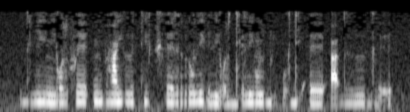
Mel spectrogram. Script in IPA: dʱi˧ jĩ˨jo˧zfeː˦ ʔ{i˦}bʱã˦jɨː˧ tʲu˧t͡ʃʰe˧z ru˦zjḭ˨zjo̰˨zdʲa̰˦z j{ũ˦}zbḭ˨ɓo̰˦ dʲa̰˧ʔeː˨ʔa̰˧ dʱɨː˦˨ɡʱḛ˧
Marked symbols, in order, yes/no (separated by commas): no, yes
